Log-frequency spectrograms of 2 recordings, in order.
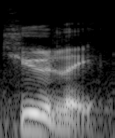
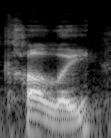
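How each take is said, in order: First: The surname is said with a French Canadian pronunciation. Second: The surname is said with a non-French Canadian pronunciation. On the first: This is how the name's owner says it. The speaker calls it right. "it's French Canadian pronunciation Cooley" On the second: This is a mistaken guess at the name. The speaker calls it wrong. "you might think it was pronounced Cully"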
